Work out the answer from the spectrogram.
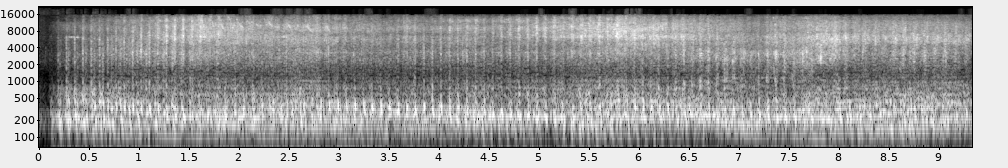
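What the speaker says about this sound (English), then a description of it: "we're shooting telephoto shots of the helicopters flying" Steady, loud thudding of several helicopters' rotors flying past, with a continuous engine drone, sustained throughout without any voices.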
